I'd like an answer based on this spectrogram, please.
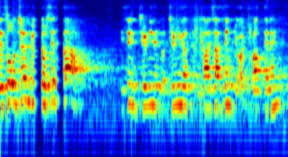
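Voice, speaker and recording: A man with a high pitch speaks in a passionate tone at a fairly quick pace. His intonation is fairly even, with noticeable background noise. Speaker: politician giving a street speech. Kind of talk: street campaign speech. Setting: outdoors, public speaking. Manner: passionate, emphatic.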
